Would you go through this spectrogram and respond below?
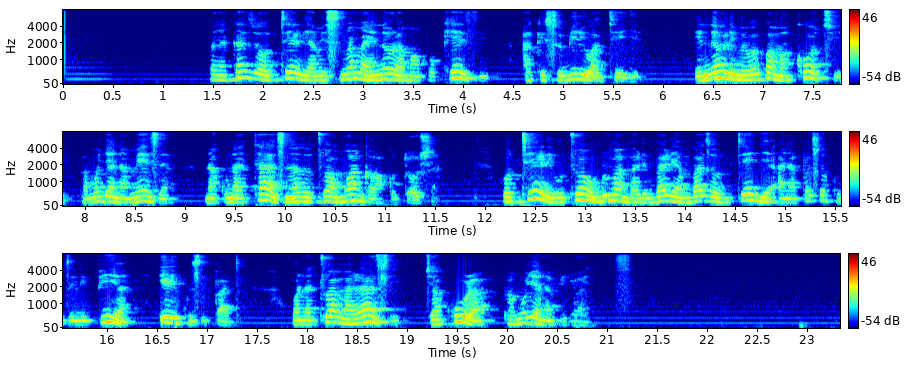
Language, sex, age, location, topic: Swahili, female, 36-49, Dar es Salaam, finance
